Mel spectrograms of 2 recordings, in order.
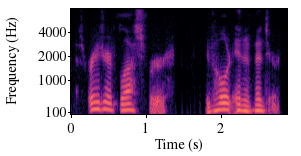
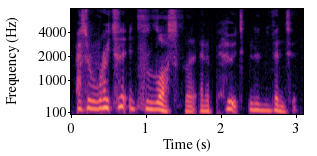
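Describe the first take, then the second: First: It is said in his normal voice. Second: It is said in a changed, put-on voice.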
